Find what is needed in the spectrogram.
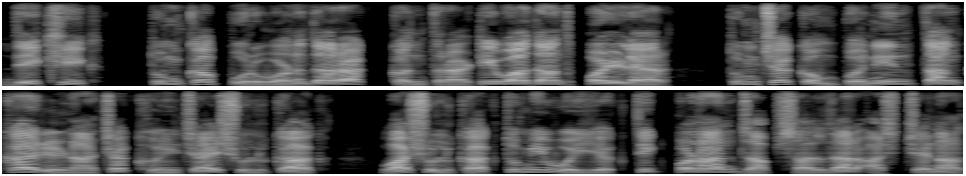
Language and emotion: Goan Konkani, neutral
